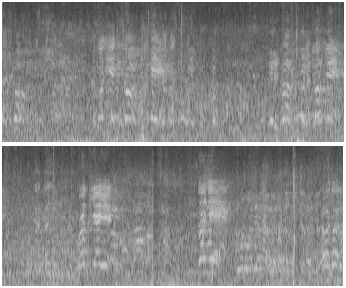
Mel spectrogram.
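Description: Young men shout to each other across an outdoor pitch.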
